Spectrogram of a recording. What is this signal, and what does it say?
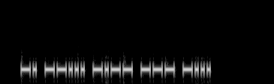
Morse code, heard as a keyed tone, about 40 wpm, 700 Hz. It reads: N7YOB
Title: USA Call Signs - 5 Characters - Repeated 2x - 40wpm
